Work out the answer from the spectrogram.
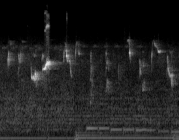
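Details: Quieter Bali myna masteran song: a few whistled notes and one loud sliding whistle early on, then sparse, softer high chirps.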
